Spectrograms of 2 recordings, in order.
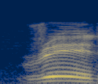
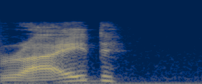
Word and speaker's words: rid: spend all day good this word here is rid instead of ride rid r okay good and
